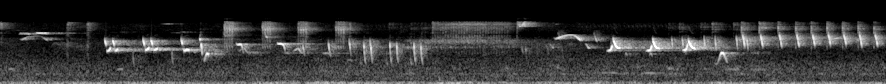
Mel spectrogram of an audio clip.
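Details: Early-spring nightingale singing: a varied sequence of whistled notes, sharp chips and a sustained buzzy note, ending in a loud run of rapidly repeated high notes, with low background noise.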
